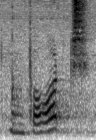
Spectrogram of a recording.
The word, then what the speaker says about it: import: Okay, import. How it is used? This is in a noun's place. Okay, So the stress is on the first syllable.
